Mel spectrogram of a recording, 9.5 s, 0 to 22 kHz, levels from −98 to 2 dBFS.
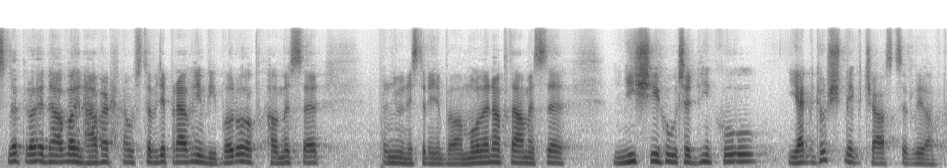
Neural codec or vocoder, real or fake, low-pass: codec, 16 kHz in and 24 kHz out, 0.6 kbps, FocalCodec, streaming, 4096 codes; fake; 10.8 kHz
